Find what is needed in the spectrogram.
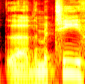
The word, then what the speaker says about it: Métis: Which is a really, really interesting, you know, history of the Métis, who are a, I believe I'm pronouncing that right. I believe the S is silent there.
